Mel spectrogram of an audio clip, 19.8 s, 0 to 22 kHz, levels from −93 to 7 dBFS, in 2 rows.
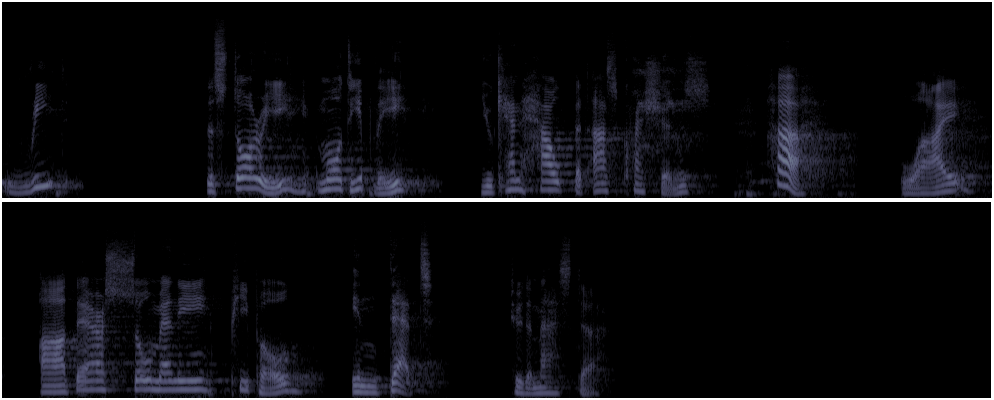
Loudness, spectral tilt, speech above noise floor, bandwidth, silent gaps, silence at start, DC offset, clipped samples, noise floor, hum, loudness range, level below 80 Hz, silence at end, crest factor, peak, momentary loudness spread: -54 LUFS; -5 dB/octave; over 37 dB; 15.5 kHz; none; 0 s; under 0.1%; under 0.1%; under -90 dBFS; none; 7 LU; under -90 dBFS; 3.9 s; 26 dB; -30 dBFS; 14 LU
